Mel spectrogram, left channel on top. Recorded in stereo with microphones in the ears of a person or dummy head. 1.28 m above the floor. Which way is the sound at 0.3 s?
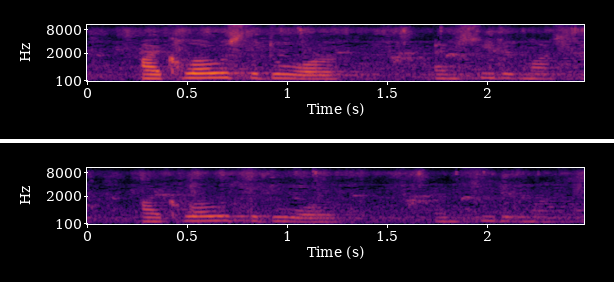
65° left (ahead or behind).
